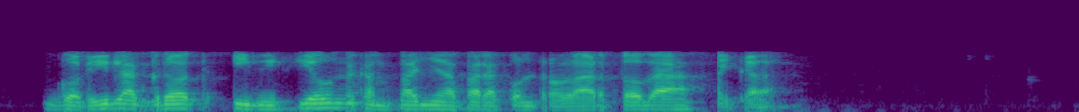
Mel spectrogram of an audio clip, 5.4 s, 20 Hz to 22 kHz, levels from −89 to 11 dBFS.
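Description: The whole clip carries G.723.1 codec damage at 6.3 kbit/s. The speech is muffled and hoarse, with nothing above 4 kHz and smeared consonants, which comes from the narrow band and the slowly updated voice model.

VoIP packet loss concealed by the speech codec follows at 1.70–1.77 s, just before "campaña para controlar toda". A second instance comes at 3.53–3.65 s, right after "campaña para controlar toda". The gaps, of about 30 ms and 60 ms, fit one and two lost 30 ms frames. The decoder stretches the last sound out and lets it fade instead of leaving silence or a click.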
